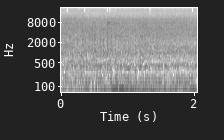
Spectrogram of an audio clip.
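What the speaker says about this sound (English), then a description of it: "Got bees on it too." Honey bees swarming around a frame of nectar, pollen and bee bread from a hive, a dense close buzzing drone that holds steady throughout, loud and continuous with no voices.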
